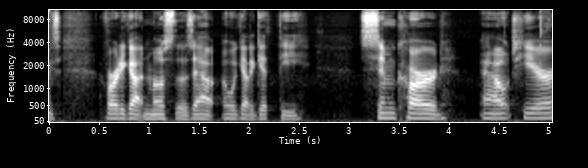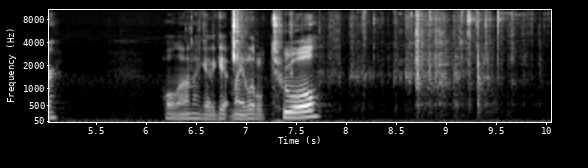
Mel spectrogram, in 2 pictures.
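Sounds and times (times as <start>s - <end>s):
small parts clicking and tapping: 6.8s - 10.0s.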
